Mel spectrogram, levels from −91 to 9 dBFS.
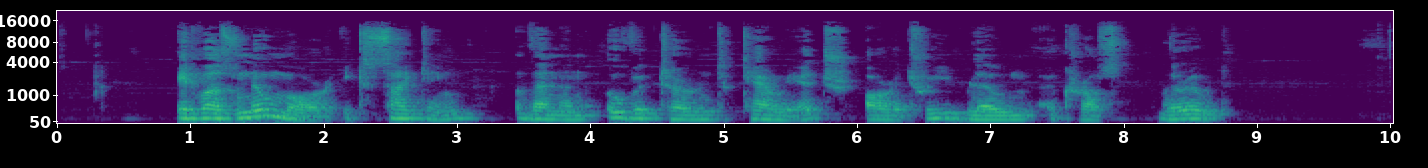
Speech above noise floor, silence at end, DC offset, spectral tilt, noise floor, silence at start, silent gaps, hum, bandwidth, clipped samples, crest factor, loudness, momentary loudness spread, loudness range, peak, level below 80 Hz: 51 dB; 1.25 s; under 0.1%; -5 dB/octave; -79 dBFS; 0.9 s; none; none; 16 kHz; under 0.1%; 20 dB; -28 LUFS; 13 LU; 5 LU; -8 dBFS; -64 dBFS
